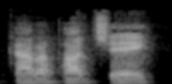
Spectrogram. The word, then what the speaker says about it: carapace: Uh and yes, the Italian pronunciation and even potentially Italian interpretation of the possible Latin meanings. We did think about that with Karapache.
